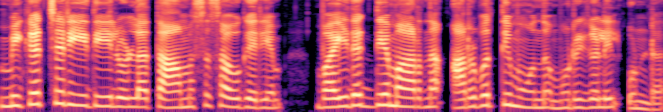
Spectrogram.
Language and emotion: Malayalam, neutral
